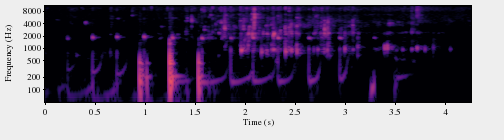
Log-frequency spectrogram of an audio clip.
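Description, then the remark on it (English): Topo Chico sparkling water glugs out of a 750 milliliter glass bottle in a quick, irregular series of hollow gurgles and splashy drips, with a light fizzy hiss above. No one speaks. “It's our classic Topo Chico in the glass bottle, 750 milliliters.”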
